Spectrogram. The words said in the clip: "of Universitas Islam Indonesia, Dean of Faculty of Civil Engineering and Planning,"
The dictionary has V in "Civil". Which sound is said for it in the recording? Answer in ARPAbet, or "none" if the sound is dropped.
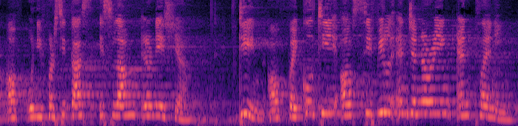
F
